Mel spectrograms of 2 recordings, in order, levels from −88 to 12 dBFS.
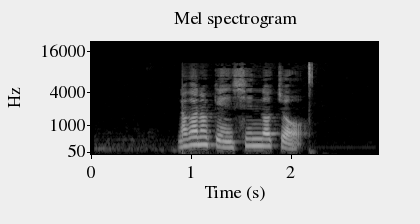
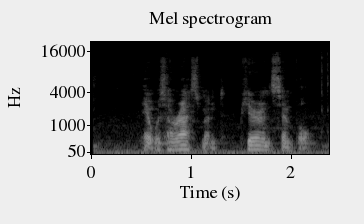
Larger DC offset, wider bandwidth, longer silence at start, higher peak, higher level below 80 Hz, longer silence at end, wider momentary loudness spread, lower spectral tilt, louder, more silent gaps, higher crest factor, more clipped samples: neither; second, 11.5 kHz vs 15.5 kHz; first, 0.9 s vs 0.05 s; first, -8 dBFS vs -18 dBFS; second, -70 dBFS vs -54 dBFS; first, 0.65 s vs 0 s; about the same, 8 LU vs 9 LU; second, -3.5 dB/octave vs -6 dB/octave; first, -28 LUFS vs -37 LUFS; neither; about the same, 22 dB vs 20 dB; neither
